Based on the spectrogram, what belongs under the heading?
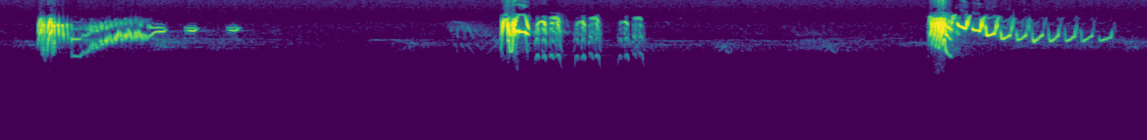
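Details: Blue rock thrush singing three clear, separate phrases: a swooping whistle followed by short notes, then a burst of rapid chattering notes, then a sharp note leading into a descending trill. The phrases are separated by silent pauses.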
